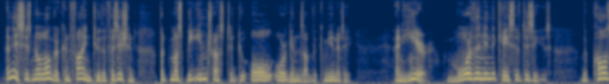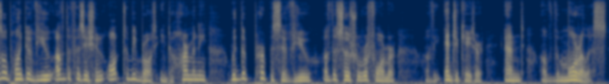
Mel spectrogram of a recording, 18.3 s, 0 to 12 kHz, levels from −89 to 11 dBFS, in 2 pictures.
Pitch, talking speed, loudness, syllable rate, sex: 160 Hz, 185 wpm, -20 LUFS, 5.9 syllables/s, male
